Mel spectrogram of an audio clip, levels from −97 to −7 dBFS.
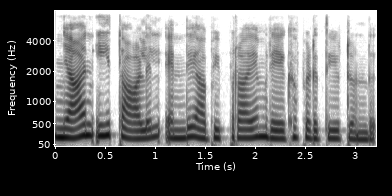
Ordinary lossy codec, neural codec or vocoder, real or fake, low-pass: none; codec, 16 kHz, 16 kbps, FunCodec, trained on Chinese and English, 50 frames a second; fake; 7.2 kHz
